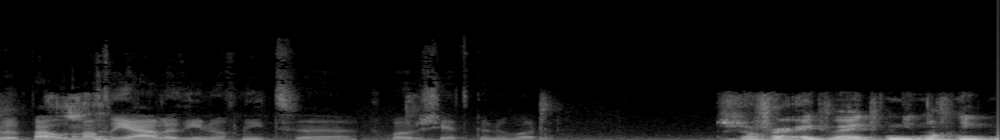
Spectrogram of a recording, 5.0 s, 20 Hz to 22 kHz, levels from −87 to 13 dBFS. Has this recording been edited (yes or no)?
yes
